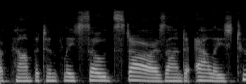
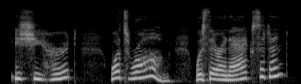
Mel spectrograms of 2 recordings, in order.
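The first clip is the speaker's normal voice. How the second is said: urgent, higher and pitched up with worry; alarmed; 8 semitones higher than usual. Acted. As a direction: fire off the questions in alarm. Sister alarmed by phone call.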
